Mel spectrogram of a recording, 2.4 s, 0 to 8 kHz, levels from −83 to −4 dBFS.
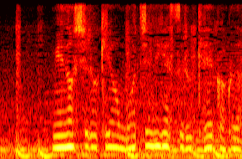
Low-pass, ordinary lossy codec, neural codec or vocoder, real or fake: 7.2 kHz; none; none; real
